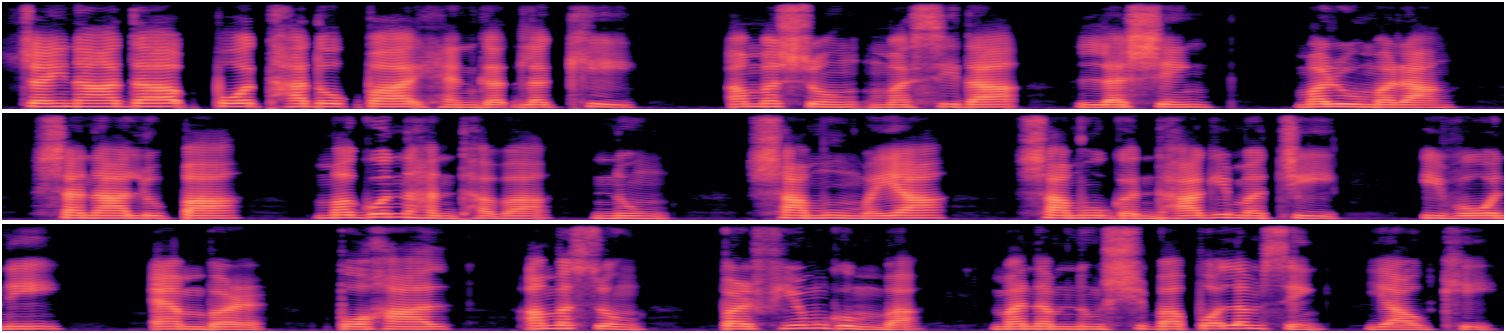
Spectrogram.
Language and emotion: Manipuri, neutral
